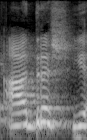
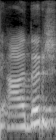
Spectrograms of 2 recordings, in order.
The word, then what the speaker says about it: आदृश्य: बी वाला जघन्य के विलोम में आदृश ये आदर्श नहीं है। आदृश्य है। इसका उच्चारण सही करें। द्र लिखा हुआ है। द के ऊपर ऐसे कोई ऊपर से रेफ नहीं बल्कि नीचे से र की मात्रा लगी।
